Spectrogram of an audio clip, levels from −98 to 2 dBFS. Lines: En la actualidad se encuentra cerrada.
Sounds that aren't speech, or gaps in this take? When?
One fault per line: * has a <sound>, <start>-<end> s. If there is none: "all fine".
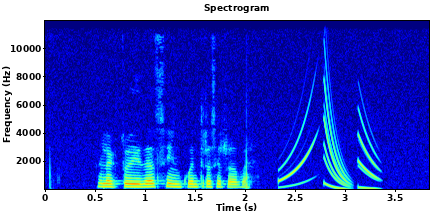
* has a chirp, 2.3-3.4 s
